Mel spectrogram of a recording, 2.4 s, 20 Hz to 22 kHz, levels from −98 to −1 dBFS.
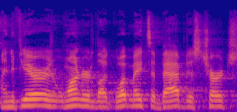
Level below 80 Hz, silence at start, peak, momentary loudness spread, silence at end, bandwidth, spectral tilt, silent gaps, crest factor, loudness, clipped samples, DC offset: -78 dBFS; 0 s; -18 dBFS; 5 LU; 0 s; 16.5 kHz; -4.5 dB/octave; none; 16 dB; -34 LUFS; under 0.1%; under 0.1%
